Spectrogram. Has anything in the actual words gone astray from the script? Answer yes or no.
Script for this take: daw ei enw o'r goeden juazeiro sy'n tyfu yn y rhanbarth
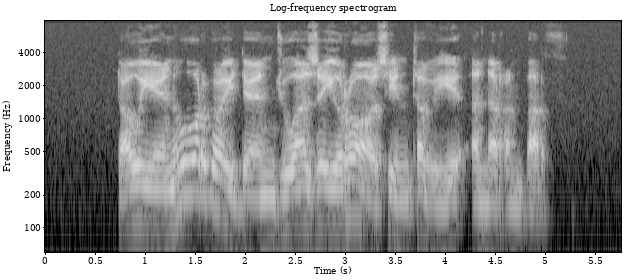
no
